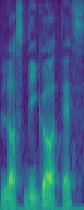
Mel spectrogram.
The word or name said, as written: whiskers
